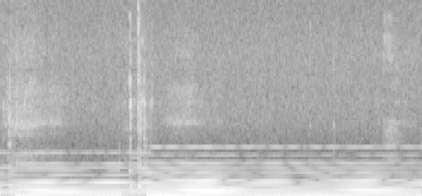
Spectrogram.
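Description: Hammond organ playing sustained gospel chords over a held bass note: a D-flat chord for about a second, a brief gap, then a B-flat diminished seventh chord held steadily.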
